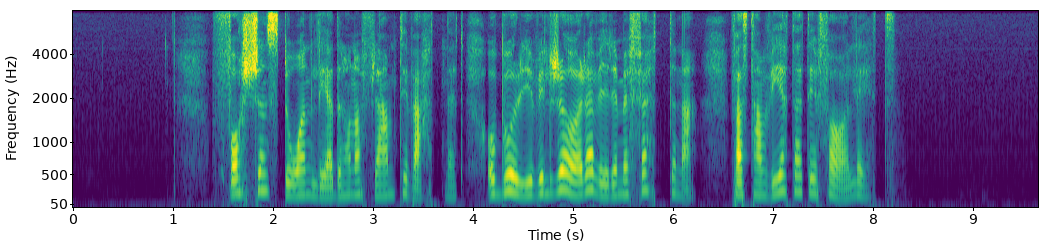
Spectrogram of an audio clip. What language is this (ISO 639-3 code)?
swe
